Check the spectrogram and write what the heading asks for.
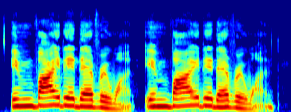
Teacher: Everyone도 마찬가지로 모음이라서이 D도 모험 사이에 끼어 있어요. 그래서 T가 둘 다 굴러가게 됩니다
